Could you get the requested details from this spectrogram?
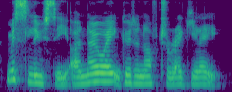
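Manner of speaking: ordinary delivery, nothing marked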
